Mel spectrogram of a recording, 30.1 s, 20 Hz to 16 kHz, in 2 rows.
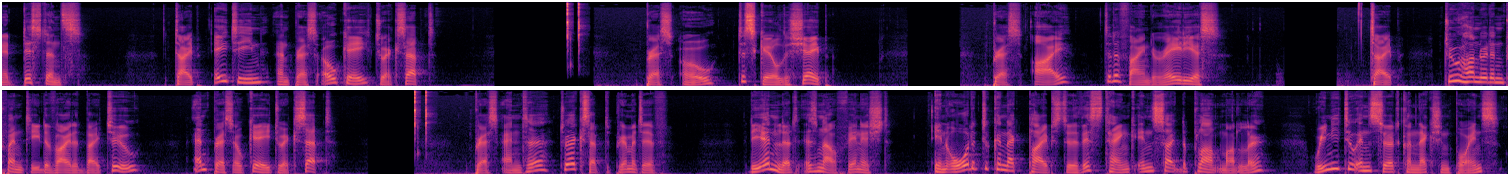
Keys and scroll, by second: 2.0 1, 2.2 8, 9.9 i, 12.6 Delete, 14.4-16.5 typing, 20.8 Return.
